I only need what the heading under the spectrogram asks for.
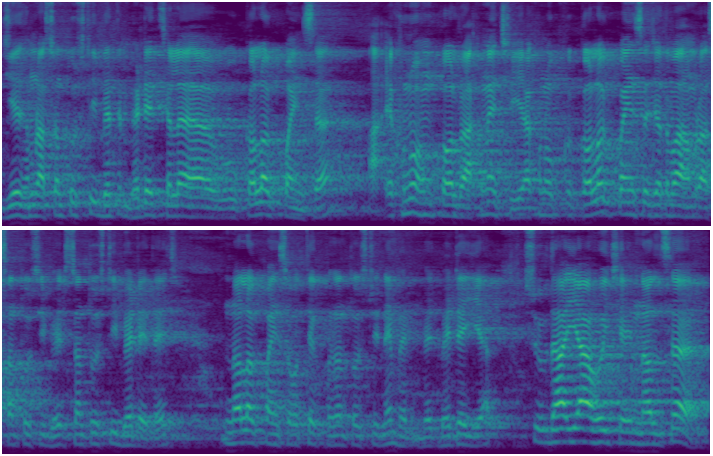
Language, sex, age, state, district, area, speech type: Maithili, male, 45-60, Bihar, Supaul, urban, spontaneous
